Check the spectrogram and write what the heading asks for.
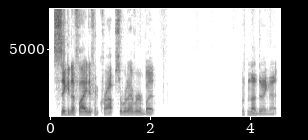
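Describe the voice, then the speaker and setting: A man hosting a Let's Play, chatting through his gameplay in a relaxed, rambling way, thinking aloud with plenty of "uh" and "like". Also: medium pitch, normal speed. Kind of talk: casual gameplay commentary.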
